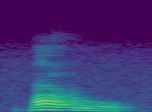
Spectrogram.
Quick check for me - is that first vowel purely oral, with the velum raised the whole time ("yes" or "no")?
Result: yes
